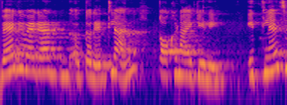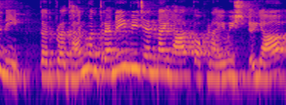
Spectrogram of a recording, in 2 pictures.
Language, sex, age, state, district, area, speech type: Goan Konkani, female, 30-45, Goa, Bardez, rural, spontaneous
